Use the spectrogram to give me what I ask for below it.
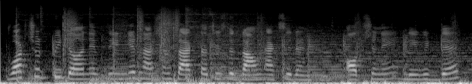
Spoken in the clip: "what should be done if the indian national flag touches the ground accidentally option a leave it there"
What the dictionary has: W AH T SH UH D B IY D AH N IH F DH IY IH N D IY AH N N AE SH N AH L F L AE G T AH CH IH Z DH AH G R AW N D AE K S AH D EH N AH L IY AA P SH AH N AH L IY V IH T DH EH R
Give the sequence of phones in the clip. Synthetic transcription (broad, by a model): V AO T SH UH D B IY D AH N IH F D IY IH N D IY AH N N AE SH N AH L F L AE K T AH CH IH Z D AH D AW N AE K S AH D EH N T AA P SH AH N AH L IY V IH T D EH R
